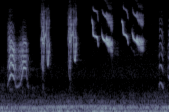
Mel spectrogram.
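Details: Oriental magpie-robin (kacer) song played as a lure to prompt a silent bird to sing: harsh, broad rasping notes mixed with sharp whistled slurs, some sliding downward in quick pairs, over a low steady hum.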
